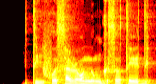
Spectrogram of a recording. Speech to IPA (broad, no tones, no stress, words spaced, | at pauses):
ti fɤsaɭɔ noŋɡɯsɤted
